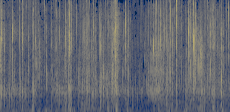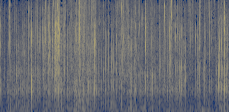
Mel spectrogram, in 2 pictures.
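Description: An empty blue woven polypropylene IKEA BRATTBY carrier bag with yellow print is crumpled and rubbed between the fingertips of both hands. The result is a continuous stream of dense, dry crinkling and crunching with sharp crackles, centered in the midrange and reaching bright highs, with almost no low end.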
